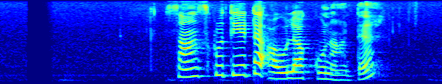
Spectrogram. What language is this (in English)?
Sinhala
